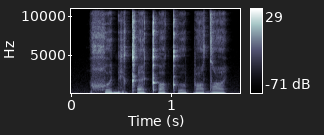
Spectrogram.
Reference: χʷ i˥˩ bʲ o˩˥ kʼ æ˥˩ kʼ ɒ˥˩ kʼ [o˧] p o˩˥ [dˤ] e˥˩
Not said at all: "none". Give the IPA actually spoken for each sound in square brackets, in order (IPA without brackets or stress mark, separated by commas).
o˩, dˤ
